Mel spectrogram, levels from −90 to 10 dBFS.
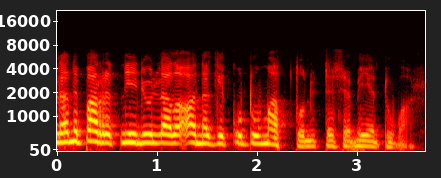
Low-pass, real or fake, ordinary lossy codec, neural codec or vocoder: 7.2 kHz; real; none; none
